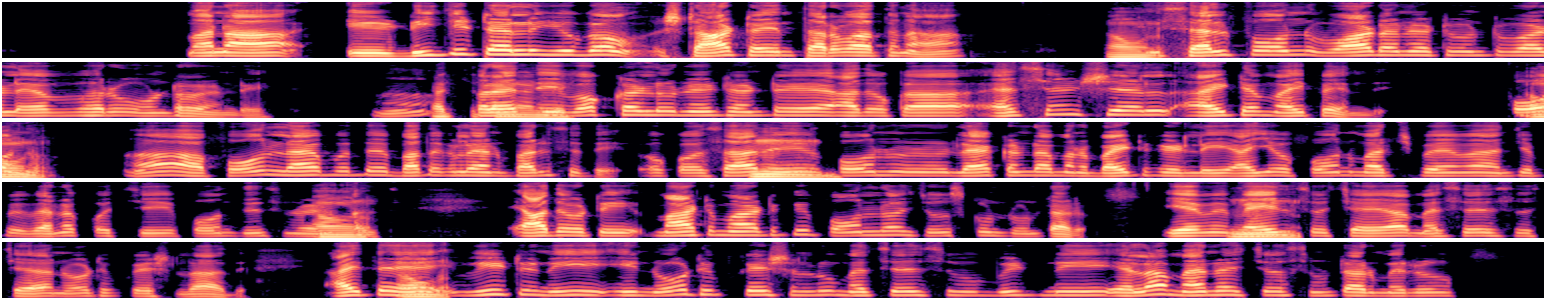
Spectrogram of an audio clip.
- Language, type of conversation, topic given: Telugu, podcast, ఫోన్ నోటిఫికేషన్లను మీరు ఎలా నిర్వహిస్తారు?
- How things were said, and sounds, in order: in English: "డిజిటల్"; in English: "సెల్ ఫోన్"; in English: "ఎసెన్షియల్ ఐటెమ్"; in English: "మెయిల్స్"; in English: "మెసేజస్"; in English: "మేనేజ్"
